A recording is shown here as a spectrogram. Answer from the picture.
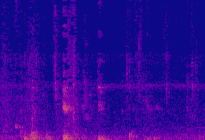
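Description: Two people eating noodles with forks from plates: a few short, irregular mouth and fork sounds of eating.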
